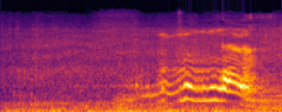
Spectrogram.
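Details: Street-found kitten without its mother, at feeding time with wet food: a brief two-part meow that rises and wavers, heard over a low background hum.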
